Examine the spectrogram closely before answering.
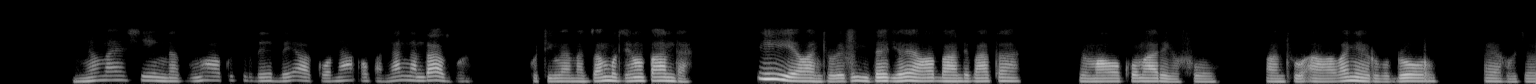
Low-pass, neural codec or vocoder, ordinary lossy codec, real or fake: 5.4 kHz; codec, 24 kHz, 0.9 kbps, WavTokenizer, large speech release; Opus, 16 kbps; fake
